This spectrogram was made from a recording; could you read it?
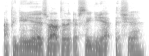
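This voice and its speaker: A middle-aged man with a Welsh accent talks in a deep, low register, his voice a little croaky from a sore throat. He chats in an easygoing way and greets viewers one by one as he works. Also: quick pace, a bit bright. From Wales. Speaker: artist streaming live. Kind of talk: relaxed live-stream chat while drawing.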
